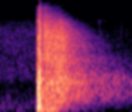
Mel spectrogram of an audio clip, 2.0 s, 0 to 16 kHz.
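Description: A single sharp, loud gunshot from a compact pistol with a 3.3-inch barrel firing Federal Train + Protect .45 ACP, a sudden crack followed by a trailing outdoor echo, with no talking.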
